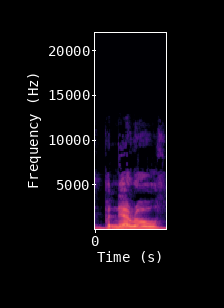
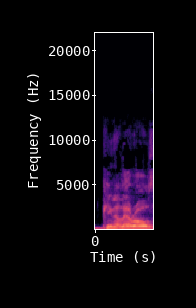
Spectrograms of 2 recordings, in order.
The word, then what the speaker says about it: Pinolero's: Now the third dog we gonna look at is Pinero's. Nope, I said it wrong, hold up. Pinolero's Achilles. And I hope I said it right that time.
